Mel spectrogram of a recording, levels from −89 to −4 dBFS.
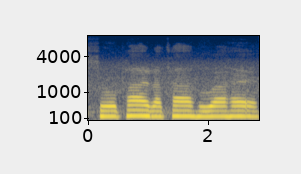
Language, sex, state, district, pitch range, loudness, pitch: Hindi, male, Bihar, Patna, 140-145 Hz, -11 LUFS, 145 Hz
